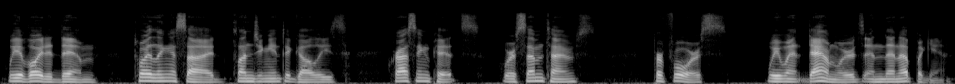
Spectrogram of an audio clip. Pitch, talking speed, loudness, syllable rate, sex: 130 Hz, 125 wpm, -21 LUFS, 4.9 syllables/s, male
